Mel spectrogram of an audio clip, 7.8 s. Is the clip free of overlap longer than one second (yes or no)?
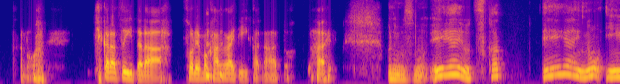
yes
